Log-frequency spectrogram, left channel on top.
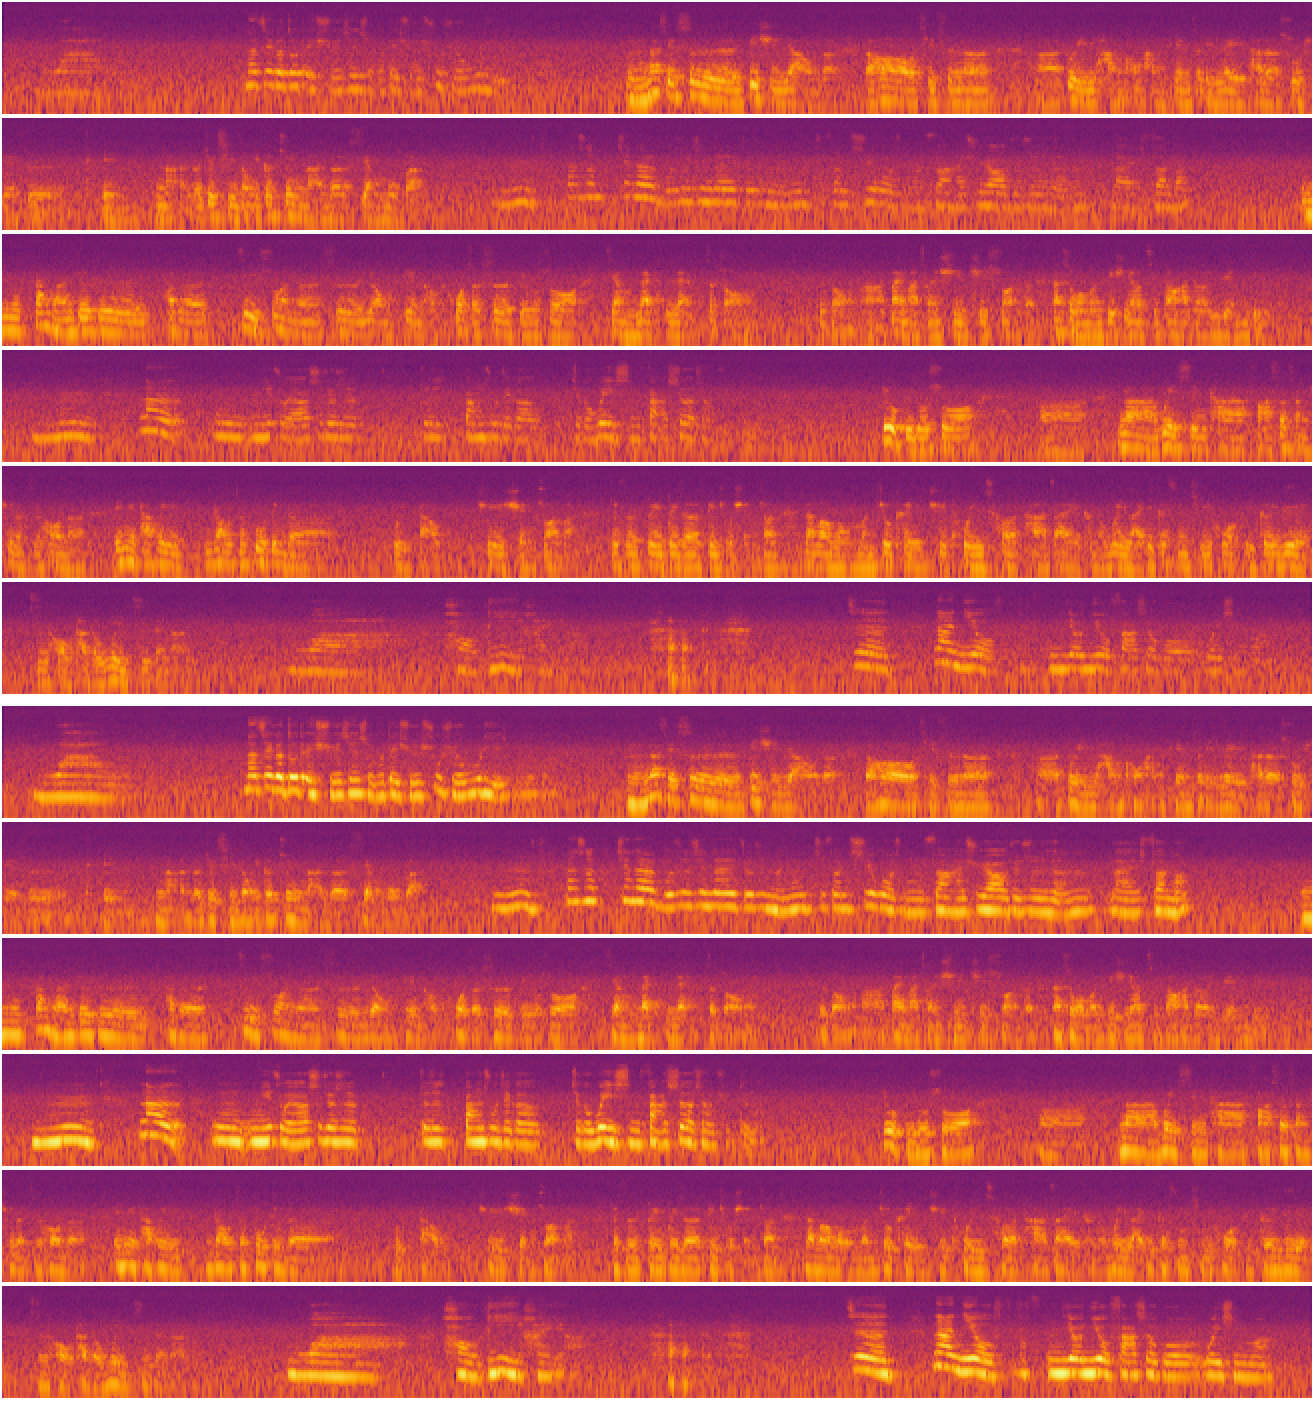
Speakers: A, on the right; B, on the left.
A: 哇哦，那这个都得学些什么？得学数学、物理什么的吧？
B: 嗯，那些是必须要的。然后其实呢，呃，对于航空航天这一类，它的数学是挺难的，就其中一个最难的项目吧。
A: 嗯，但是现在不是现在就是能用计算器或者什么算，还需要就是人来算吗？
B: 嗯，当然就是它的计算呢，是用电脑或者是比如说像 MATLAB 这种这种啊、代码程序去算的，但是我们必须要知道它的原理。
A: 嗯，那嗯，你主要是就是就是帮助这个这个卫星发射上去，对吗？
B: 就比如说，呃，那卫星它发射上去了之后呢，因为它会绕着固定的轨道去旋转嘛，就是对对着地球旋转，那么我们就可以去推测它在可能未来一个星期或一个月之后它的位置在哪里。
A: 哇，好厉害呀！
B: <laughs>
A: 这，那你有发你有你有发射过卫星吗？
